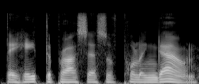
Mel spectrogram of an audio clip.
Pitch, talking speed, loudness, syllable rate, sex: 105 Hz, 210 wpm, -18 LUFS, 4.9 syllables/s, male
